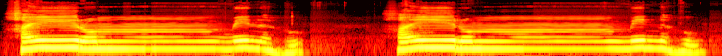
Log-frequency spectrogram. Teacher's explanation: را پہ تنوین ہے تو ہم نے رن نہیں کیا بلکہ رن کو میم کے اندر مدغم کر دیا ہے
